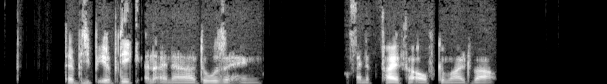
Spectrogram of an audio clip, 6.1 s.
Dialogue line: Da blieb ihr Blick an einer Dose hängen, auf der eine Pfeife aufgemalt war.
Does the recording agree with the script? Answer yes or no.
no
